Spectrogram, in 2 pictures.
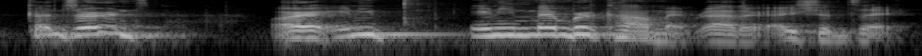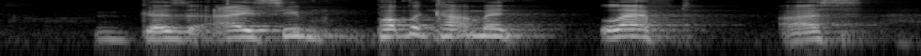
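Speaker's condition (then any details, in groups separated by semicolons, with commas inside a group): Cerebral palsy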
